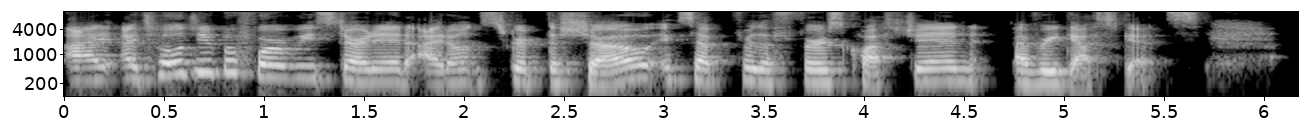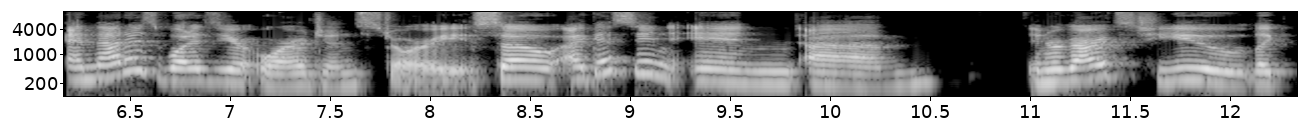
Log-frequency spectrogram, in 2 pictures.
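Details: Adult woman speaking; normal speech.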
